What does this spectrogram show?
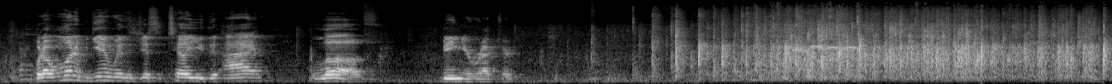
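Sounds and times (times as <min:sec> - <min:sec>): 
speech: 0:00.4 - 0:03.8, 0:04.4 - 0:05.2
audience applauding: 0:06.4 - 0:11.1.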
